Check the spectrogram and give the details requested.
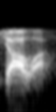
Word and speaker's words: Jawa: And the other name is called Java, or actually Jawa. The actual Dravidian name is spelled Java, but the V is pronounced as a W. And even today, they spell it Jawa and call it Jawa over in Bahasa, Indonesia.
